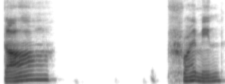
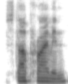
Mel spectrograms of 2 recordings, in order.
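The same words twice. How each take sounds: First: "star priming" called out high and loud, dragged over the typo; "star priming", pitched way up and loud like a quiz host; mock misreading. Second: Said in the usual way. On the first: Shown as a demonstration. Reading a viewer's typo out to chat, loud and high.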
